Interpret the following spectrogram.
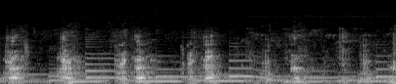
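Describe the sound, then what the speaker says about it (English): A pig on an overgrown, jungle-like pig farm gives repeated deep, resonant grunts and snorts in uneven bursts, loud and close, with no talk over them. "See how the pig is chilling."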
